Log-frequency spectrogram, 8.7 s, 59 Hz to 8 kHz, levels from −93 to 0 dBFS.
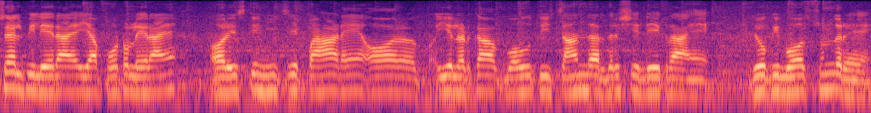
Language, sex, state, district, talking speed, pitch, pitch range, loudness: Hindi, male, Rajasthan, Barmer, 195 wpm, 145 Hz, 145-155 Hz, -15 LUFS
